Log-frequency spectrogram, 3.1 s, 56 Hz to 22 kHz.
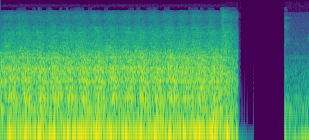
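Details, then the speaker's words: Mazda Miata won't start after heavy rain leaked through the soft top: steady cranking about 3.5 turns per second for two seconds, never catching, with no fuel pump prime whir at key-on; failed fuel pump relay, fixed by hard-wired bypass. "e key it was quiet no click didn't seem like the fuel pump turned on there's usually a whirring sound that lets you know it's working"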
